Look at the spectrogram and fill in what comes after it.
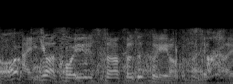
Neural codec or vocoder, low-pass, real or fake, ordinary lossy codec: codec, 16 kHz, 8 kbps, FunCodec, trained on LibriTTS, 25 frames a second; 5.4 kHz; fake; Opus, 16 kbps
